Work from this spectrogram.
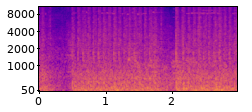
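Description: Rapid automatic gunfire from a Skitarii's gun in the Darktide video game, a loud, dense stream of shots broken by two brief pauses, close and continuous.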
